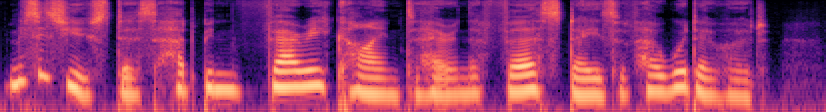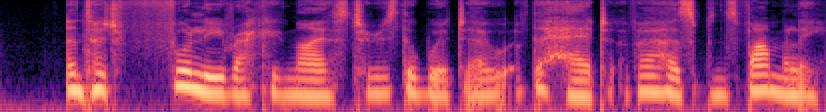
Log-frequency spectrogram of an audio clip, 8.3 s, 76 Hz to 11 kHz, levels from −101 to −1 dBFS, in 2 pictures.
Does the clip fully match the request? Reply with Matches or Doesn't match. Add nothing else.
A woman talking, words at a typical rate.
Doesn't match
